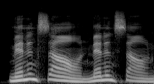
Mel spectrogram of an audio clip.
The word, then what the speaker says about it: Mininsohn: Mininsohn. Did I say it right? Mininsohn.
